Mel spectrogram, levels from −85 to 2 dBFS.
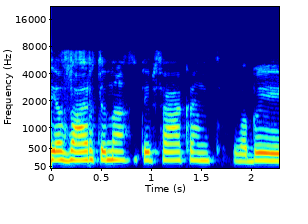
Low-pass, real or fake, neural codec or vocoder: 7.2 kHz; fake; codec, 16 kHz, 16 kbps, FunCodec, trained on Chinese and English, 50 frames a second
